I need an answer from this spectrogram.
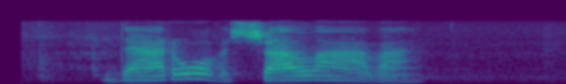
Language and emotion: Russian, positive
